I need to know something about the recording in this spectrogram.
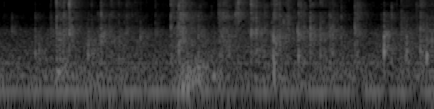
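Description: Thin clear plastic packaging of a mochi tray being handled, giving a few short crinkles and clicks.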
